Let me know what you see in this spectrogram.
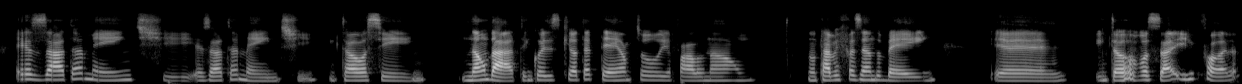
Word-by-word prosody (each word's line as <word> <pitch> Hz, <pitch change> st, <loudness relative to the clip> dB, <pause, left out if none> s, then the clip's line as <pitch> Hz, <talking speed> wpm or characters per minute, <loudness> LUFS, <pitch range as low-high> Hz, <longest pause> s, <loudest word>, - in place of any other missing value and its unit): Exatamente, 215 Hz, -5 st, -2 dB
exatamente, 185 Hz, -1 st, -5 dB
então, 185 Hz, -2 st, +1 dB
assim, 180 Hz, -1 st, -2 dB, 0.4 s
não 195 Hz, +3 st, +5 dB
dá! 165 Hz, -6 st, +8 dB
Tem 190 Hz, +4 st, -14 dB
coisas 200 Hz, -1 st, -4 dB
que -, -, -8 dB
eu -, -, +5 dB
até 230 Hz, +3 st, -2 dB
tento 195 Hz, -1 st, -3 dB
e 190 Hz, -, -5 dB
eu 185 Hz, -, -12 dB
falo: 180 Hz, -1 st, -2 dB
"Não, 180 Hz, 0 st, -5 dB, 0.7 s
não 185 Hz, -, -6 dB
tá 195 Hz, +1 st, +5 dB
me 205 Hz, -, -5 dB
fazendo 205 Hz, -1 st, -1 dB
bem". 175 Hz, +1 st, -1 dB, 0.6 s
Eh, 170 Hz, -2 st, 0 dB, 0.4 s
então 185 Hz, -1 st, +3 dB
eu -, -, -2 dB
vou 205 Hz, +1 st, +1 dB
sair 205 Hz, +5 st, +2 dB
fora 185 Hz, -1 st, -1 dB
190 Hz, 130 wpm, -25 LUFS, 180-205 Hz, 0.7 s, dá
